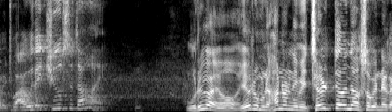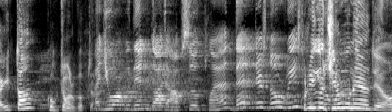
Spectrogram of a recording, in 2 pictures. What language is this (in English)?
Korean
